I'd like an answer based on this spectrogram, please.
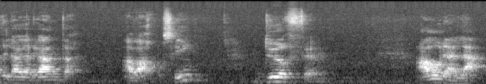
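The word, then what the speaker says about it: dürfen: Sin embargo, la u con um se pronuncia entre una i y una u. Es un somnido entre medio de los dos, de una i y una u. U. U. Esto sería durfen.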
